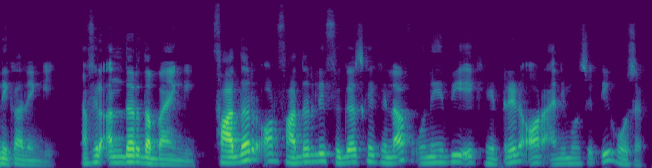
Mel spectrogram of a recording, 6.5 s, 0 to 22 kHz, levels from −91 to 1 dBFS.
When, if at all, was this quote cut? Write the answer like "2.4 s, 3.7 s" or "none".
2.0 s

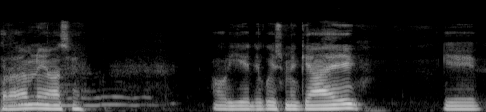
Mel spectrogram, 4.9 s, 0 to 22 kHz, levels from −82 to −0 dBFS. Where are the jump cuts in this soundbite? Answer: none

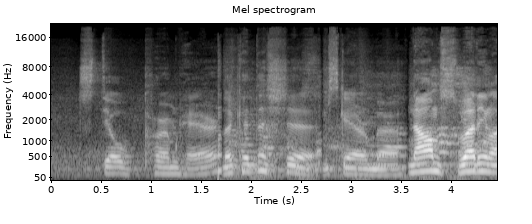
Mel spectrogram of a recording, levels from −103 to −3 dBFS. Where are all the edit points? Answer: 1.7 s, 2.7 s

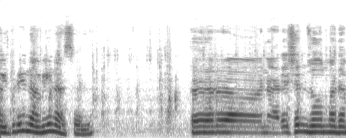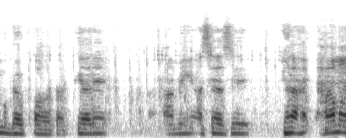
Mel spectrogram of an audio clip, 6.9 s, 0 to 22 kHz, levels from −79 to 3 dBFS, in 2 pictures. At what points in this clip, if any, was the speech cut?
none

